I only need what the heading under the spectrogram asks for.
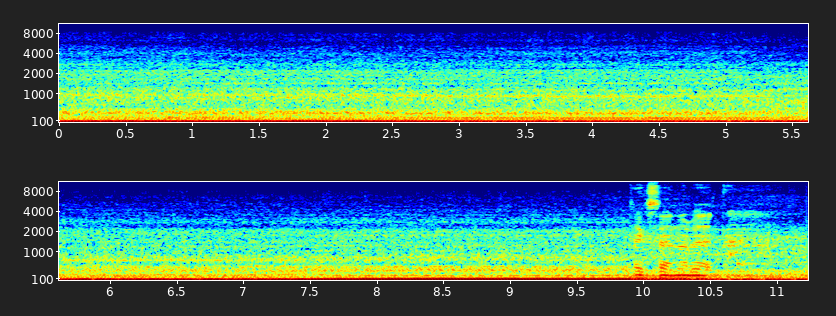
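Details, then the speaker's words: Honda Civic first run after engine work: a low, steady, even idle hum with no misses, knocks or ticks, and no check engine light. A small coolant leak at the intake manifold fitting drips onto the exhaust, so the run is kept short. "So, we are I'm calling it. I think that's a good decent first run. No check engine light."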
